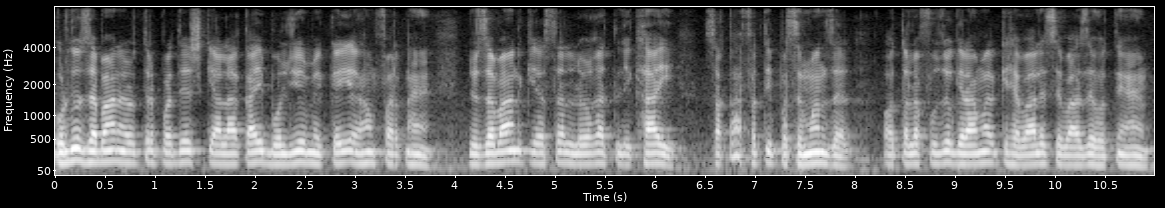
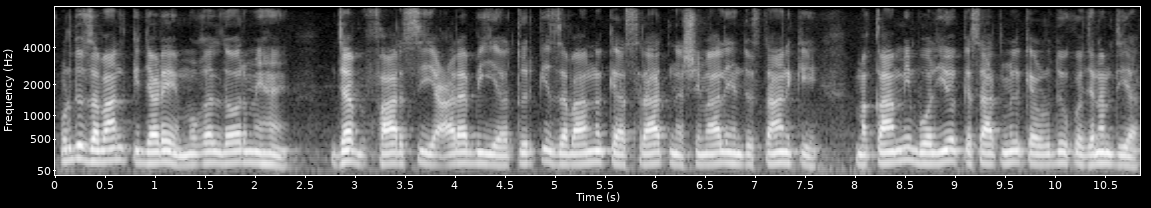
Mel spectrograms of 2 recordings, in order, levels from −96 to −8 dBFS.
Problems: none marked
